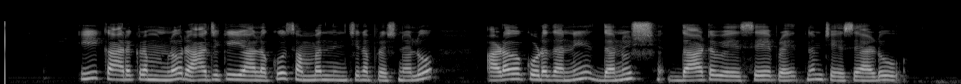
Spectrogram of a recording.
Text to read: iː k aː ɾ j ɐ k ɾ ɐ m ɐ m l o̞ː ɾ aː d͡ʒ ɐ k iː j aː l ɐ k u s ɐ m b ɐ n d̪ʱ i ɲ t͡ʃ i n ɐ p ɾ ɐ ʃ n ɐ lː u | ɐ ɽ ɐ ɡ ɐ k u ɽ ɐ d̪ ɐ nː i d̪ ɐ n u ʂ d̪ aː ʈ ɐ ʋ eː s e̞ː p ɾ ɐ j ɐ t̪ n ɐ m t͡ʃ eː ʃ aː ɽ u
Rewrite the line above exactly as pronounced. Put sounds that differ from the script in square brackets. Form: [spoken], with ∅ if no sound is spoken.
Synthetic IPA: iː k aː ɾ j ɐ k ɾ ɐ m ɐ m l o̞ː ɾ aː d͡ʒ ɐ k iː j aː l ɐ k u s ɐ m b ɐ n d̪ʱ i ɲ t͡ʃ i n ɐ p ɾ ɐ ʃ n ɐ [l] u | ɐ ɽ ɐ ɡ ɐ k [uː] ɽ ɐ d̪ ɐ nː i d̪ ɐ n u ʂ d̪ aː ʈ ɐ ʋ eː s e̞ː p ɾ ɐ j ɐ t̪ n ɐ m t͡ʃ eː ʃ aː ɽ u

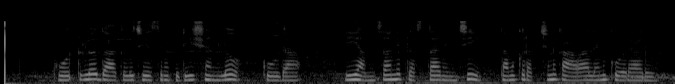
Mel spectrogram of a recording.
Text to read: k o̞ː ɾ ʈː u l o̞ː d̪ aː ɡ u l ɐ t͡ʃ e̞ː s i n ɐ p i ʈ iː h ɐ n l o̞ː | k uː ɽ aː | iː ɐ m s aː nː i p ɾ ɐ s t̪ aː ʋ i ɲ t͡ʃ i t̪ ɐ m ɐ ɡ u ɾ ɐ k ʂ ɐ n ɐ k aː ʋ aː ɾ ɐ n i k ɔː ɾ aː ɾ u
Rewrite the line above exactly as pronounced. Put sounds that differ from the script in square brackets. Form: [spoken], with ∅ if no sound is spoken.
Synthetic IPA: k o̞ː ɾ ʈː u l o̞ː d̪ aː [k] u l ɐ t͡ʃ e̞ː s i n ɐ p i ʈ iː [ʂ] ɐ n l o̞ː | k uː ɽ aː | iː ɐ m s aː nː i p ɾ ɐ s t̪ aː ʋ i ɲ t͡ʃ i t̪ ɐ m ɐ [k] u ɾ ɐ k ʂ ɐ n ɐ k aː ʋ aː [l] ɐ n i k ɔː ɾ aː ɾ u

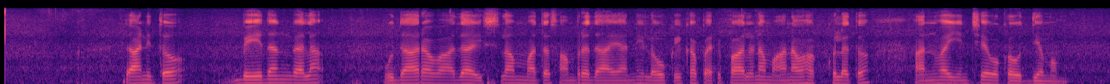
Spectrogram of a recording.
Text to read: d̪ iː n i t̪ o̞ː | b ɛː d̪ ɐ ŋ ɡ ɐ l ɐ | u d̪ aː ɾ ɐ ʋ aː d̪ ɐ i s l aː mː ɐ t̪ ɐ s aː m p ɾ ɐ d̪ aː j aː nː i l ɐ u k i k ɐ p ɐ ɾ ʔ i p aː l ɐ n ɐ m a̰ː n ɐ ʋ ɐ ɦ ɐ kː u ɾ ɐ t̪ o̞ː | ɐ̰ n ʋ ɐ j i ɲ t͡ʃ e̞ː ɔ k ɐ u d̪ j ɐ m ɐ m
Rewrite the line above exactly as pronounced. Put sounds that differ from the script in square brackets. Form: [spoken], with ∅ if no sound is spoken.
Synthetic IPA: d̪ [aː] n i t̪ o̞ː | b ɛː d̪ ɐ ŋ ɡ ɐ l ɐ | u d̪ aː ɾ ɐ ʋ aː d̪ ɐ i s l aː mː ɐ t̪ ɐ s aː m p ɾ ɐ d̪ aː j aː nː i l ɐ [w] k i k ɐ p ɐ ɾ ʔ i p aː l ɐ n ɐ m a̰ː n ɐ ʋ ɐ ɦ ɐ kː u [l] ɐ t̪ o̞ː | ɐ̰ n ʋ ɐ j i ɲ t͡ʃ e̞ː ɔ k ɐ u d̪ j ɐ m ɐ m

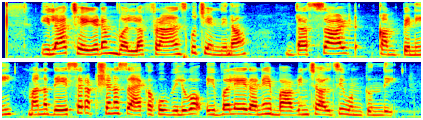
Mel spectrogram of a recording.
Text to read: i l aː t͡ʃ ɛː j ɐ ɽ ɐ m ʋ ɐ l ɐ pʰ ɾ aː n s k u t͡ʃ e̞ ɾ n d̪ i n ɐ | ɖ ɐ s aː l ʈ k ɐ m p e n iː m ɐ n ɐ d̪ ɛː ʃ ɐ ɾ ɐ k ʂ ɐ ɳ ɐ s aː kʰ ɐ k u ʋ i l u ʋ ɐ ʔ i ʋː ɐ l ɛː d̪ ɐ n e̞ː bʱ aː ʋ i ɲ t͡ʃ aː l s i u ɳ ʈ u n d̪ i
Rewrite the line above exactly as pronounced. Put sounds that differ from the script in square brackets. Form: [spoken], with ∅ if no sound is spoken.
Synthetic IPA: i l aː t͡ʃ ɛː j ɐ ɽ ɐ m ʋ ɐ [lː] ɐ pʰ ɾ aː n s k u t͡ʃ e̞ [∅] n d̪ i n ɐ | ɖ ɐ s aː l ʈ k ɐ m p e n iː m ɐ n ɐ d̪ ɛː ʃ ɐ ɾ ɐ k ʂ ɐ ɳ ɐ s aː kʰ ɐ k u ʋ i l u ʋ ɐ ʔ i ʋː ɐ l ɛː d̪ ɐ n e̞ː bʱ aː ʋ i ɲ t͡ʃ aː l s i u ɳ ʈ u n d̪ i

